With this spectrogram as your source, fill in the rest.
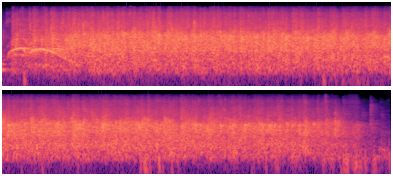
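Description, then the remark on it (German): Loud, sustained audience applause for the technicians: dense crackling clapping that holds steady for about ten seconds with a brief rising whoop early on, then tapers off at the end. “Zum Beispiel Leute, uns doch heute mal unseren Technikern einen riesen Applaus geben.”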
